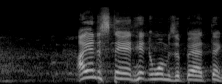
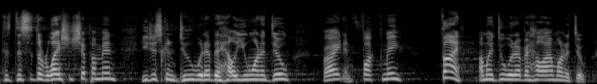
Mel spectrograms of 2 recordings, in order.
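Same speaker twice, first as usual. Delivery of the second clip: fast resentful rant; 3 semitones lower, faster than usual. Retold or imitated.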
